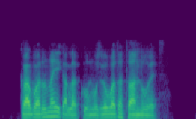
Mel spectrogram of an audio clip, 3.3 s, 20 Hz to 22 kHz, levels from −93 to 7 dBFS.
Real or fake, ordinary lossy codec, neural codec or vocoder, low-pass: fake; none; codec, 16 kHz, 1 kbps, FunCodec, trained on LibriTTS, 50 frames a second; 5.4 kHz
